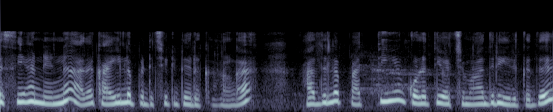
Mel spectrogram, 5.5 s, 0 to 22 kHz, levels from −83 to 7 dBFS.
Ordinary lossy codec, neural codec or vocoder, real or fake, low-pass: none; none; real; none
